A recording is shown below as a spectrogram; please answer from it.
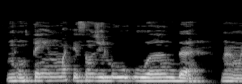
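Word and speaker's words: Luuanda: Nunca falem Luanda, não é assim que se pronuncia, Luanda mesmo.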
